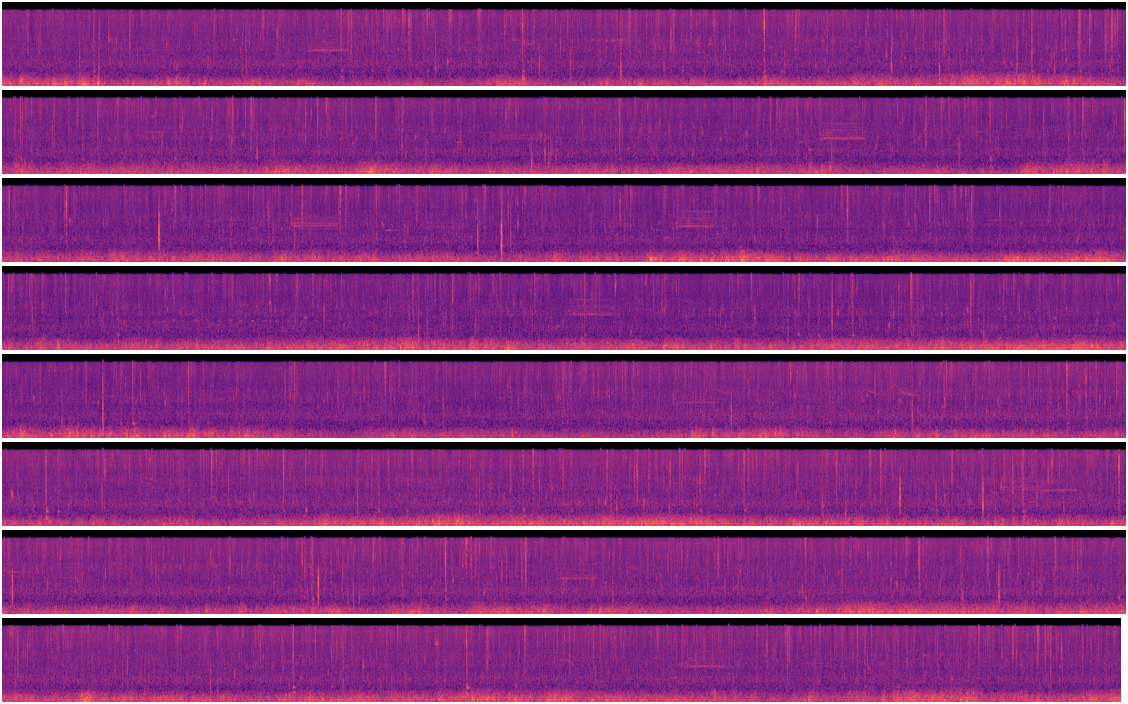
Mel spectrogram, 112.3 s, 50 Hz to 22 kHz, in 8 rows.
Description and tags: Recorded at Walden Ponds in Boulder, Colorado, 2015. A spring rain recorded with a zoom handy recorder placed in the rushes next to the pond. Lots of birds and continuous, rolling thunder. Like all of my nature soundscapes, this sound will loop seamlessly.
Blackbird, boulder, calls, colorado, Drops, field-recording, Marsh, Rain, Reeds, Rushes, Shower, Spring, Thunder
